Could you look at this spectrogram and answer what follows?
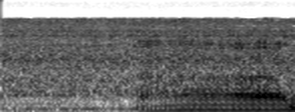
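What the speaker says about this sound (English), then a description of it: "Driving the tractor." A farm tractor pulling a plow, its engine note holding a low steady drone, then climbing and growing louder as the revs rise partway through.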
